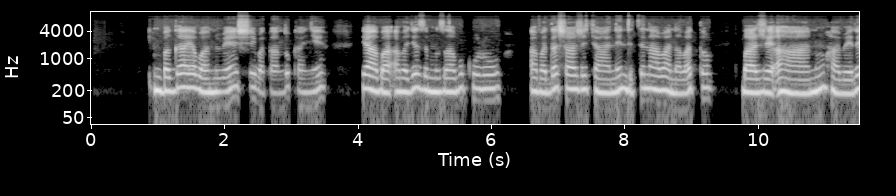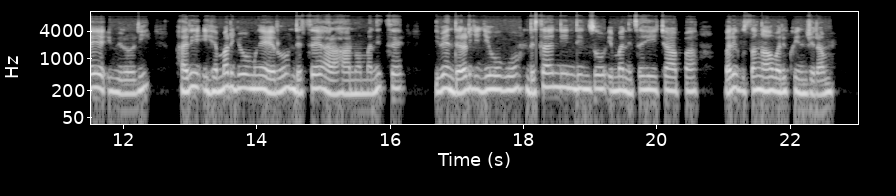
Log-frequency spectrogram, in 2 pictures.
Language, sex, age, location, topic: Kinyarwanda, female, 18-24, Kigali, health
